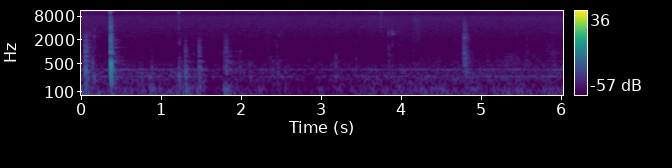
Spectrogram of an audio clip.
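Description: Faint steady electric fan-motor hum, with a few light knocks and clicks over it, the sharpest about half a second in.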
